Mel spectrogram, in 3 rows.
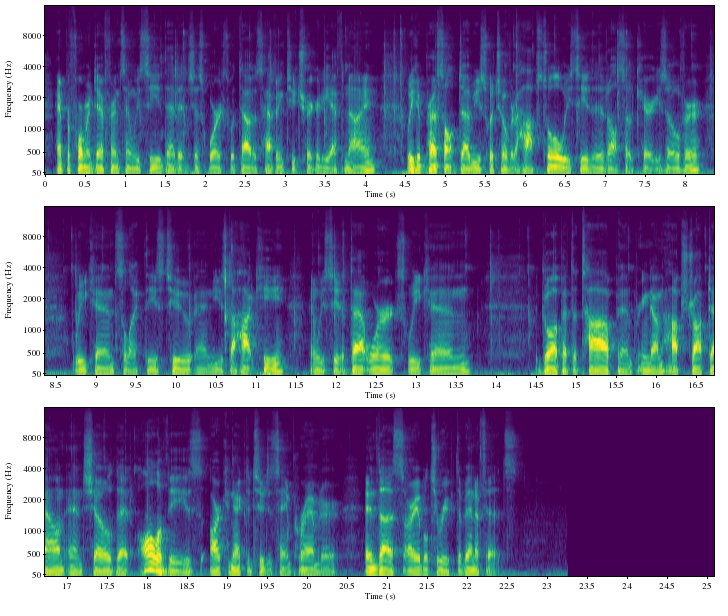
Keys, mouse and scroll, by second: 1.3 right click, 1.6 a, 2.4 click, 2.7 s, 3.1 click, 3.6 shift+click, 4.3 alt+w, 5.7 ctrl+click, 6.0 middle click, 6.8 shift+right click, 7.1 shift+a, 7.9 click, 8.2 s, 8.6 click, 10.6 KP_Subtract, 11.7 shift+right click, 11.9 shift+a, 12.5 click, 13.9 s, 14.2 click, 14.6 click, 15.5 click, 16.5 click, 17.1 middle click, 17.7 click, 17.9 g, 19.0 right click, 19.3 middle click, 21.6 middle click.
